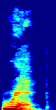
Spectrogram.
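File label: "rep", English, British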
